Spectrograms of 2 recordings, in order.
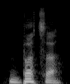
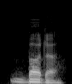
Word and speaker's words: butter: and it shows that the letter t in american english sometimes sounds like a letter d so americans in british english we pronounce this butter but some americans pronounce it butter okay so this is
